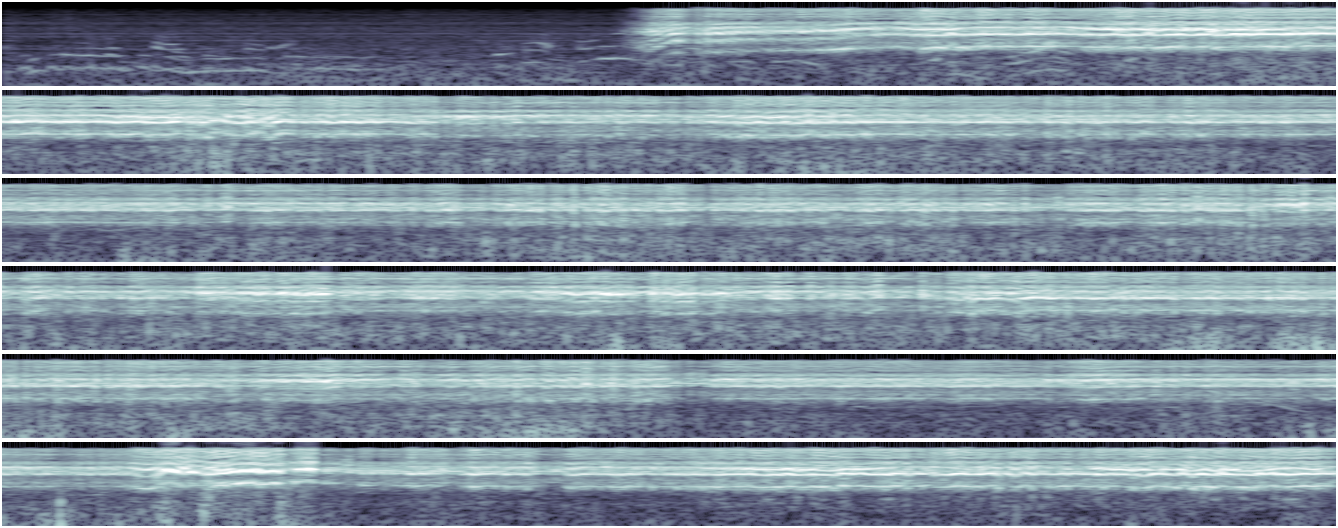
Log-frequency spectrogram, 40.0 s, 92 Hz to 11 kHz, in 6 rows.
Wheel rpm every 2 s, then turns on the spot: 0, 60, 210, 220, 230, 230, 230, 240, 230, 230, 220, 220, 230, 230, 230, 230, 230, 260, 230, 220.
none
